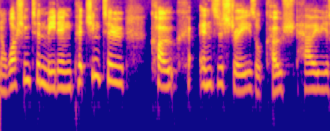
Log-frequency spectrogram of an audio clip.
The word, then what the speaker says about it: Koch: Washington meeting, pitching to Koch Industries, or Koch, however you're supposed to pronounce that, K-O-C-H. Oh, okay, not like Coca-Cola, the Koch brothers.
